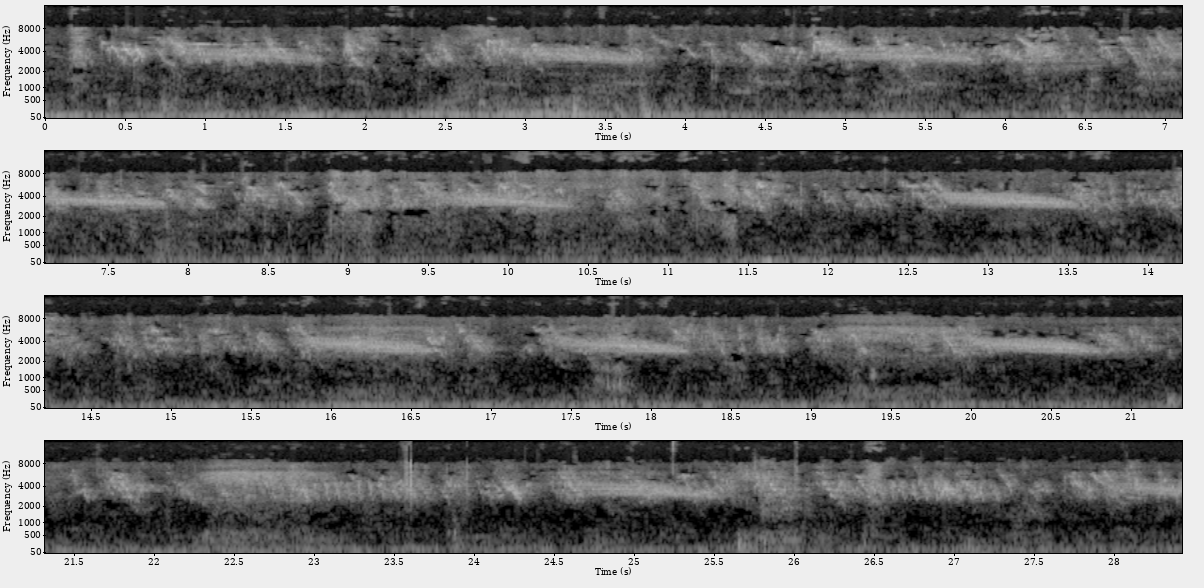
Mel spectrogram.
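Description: A small songbird singing the same short chirping phrase over and over, roughly every second or two.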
